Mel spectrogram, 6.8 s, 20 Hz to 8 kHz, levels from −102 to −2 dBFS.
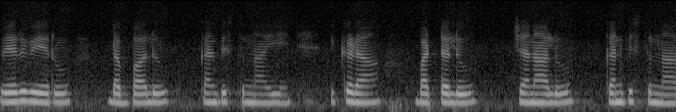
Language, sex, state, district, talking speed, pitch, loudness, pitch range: Telugu, female, Andhra Pradesh, Guntur, 70 wpm, 195 Hz, -45 LUFS, 190-205 Hz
